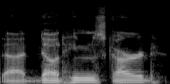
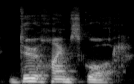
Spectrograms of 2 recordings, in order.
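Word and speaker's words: Dødheimsgard: So like you like I never remember how to pronounce the name, but Dod Himsgard. Yeah, my wife speaks Norwegian, and she corrected my pronunciation is Du Heimskår.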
